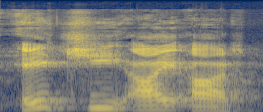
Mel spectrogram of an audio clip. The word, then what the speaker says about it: heir: It says that if a king dies without leaving an heir, H-E-I-R, the pronunciation is heir.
